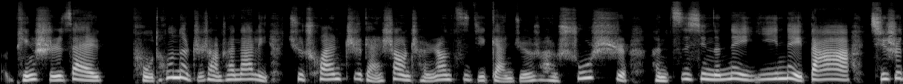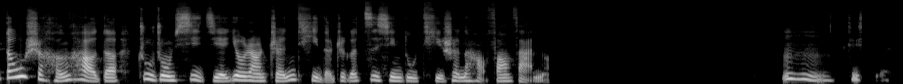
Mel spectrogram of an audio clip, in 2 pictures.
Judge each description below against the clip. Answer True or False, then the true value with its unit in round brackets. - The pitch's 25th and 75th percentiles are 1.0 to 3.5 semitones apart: False (5.4 semitones)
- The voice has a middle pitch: False (200 Hz)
